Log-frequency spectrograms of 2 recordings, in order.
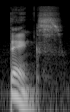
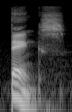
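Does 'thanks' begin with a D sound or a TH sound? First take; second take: D sound; D sound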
